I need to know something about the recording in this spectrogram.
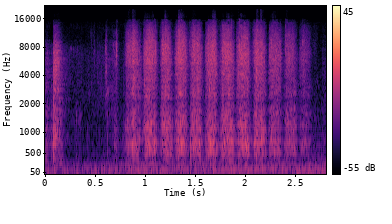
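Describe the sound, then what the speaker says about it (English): A cut half head of garlic is rubbed firmly back and forth across crisp toasted bread, making about a dozen rhythmic, close scraping strokes with no voices. "After a good rubbing with garlic"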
